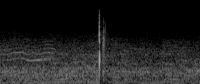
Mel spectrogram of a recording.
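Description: A ball smacks into a catcher's mitt.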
